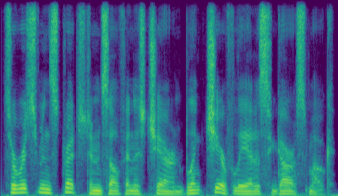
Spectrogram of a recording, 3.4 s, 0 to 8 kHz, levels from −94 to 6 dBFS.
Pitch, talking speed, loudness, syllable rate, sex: 115 Hz, 250 wpm, -16 LUFS, 6.8 syllables/s, male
